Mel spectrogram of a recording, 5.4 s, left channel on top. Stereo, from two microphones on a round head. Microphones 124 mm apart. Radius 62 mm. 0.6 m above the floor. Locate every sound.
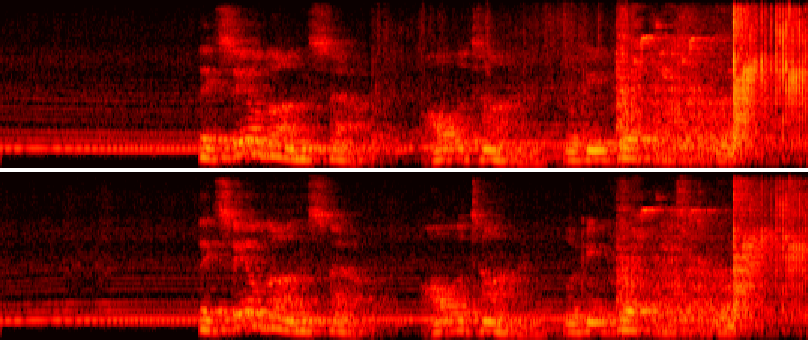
1.3 s a man speaking: 30° right (ahead or behind), 5 m; by 5.1 s 40° right (ahead or behind), 3.5 m
4.1 s a bird: 45° left (ahead or behind), 0.7 m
